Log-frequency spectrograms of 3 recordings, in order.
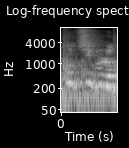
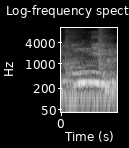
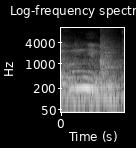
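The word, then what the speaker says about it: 홑이불: 이건 아까 쓴 것처럼 자, 이불이 만나면 호치불로 발음하는 게 아니라 자, 요 이불이 실질 형태소거든? 뜻이 있는 말. 그래서 이거는 자, 이 혼니불 돼, 혼니불.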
